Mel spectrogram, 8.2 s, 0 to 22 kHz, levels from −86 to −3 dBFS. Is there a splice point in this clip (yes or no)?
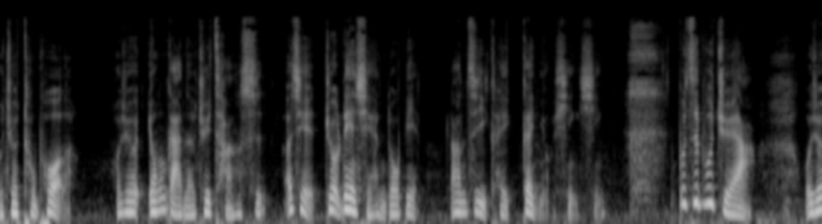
no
